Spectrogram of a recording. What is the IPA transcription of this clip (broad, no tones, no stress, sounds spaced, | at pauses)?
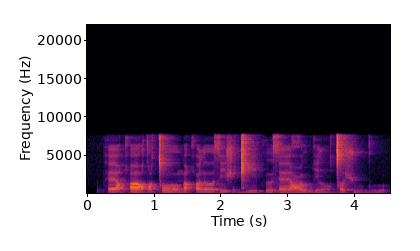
pʰ ɛː qʰ ɤː tˤ ɛ ǀ oː m ɛ qʰ u l ɤː s i ʃ ɛ̤ ɡ͡ǁ iː pʰ ɯ s ɛː ʕ u b i l ɔ̤ ǀ ɤ ʃ ṳ ɡʱ ṳ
